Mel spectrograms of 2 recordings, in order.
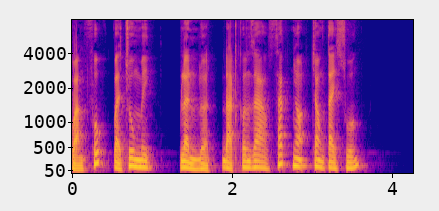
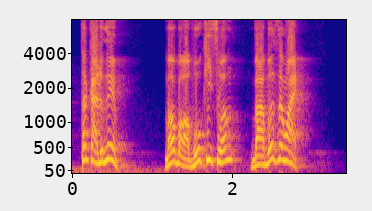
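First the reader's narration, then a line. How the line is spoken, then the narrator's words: Loud shout. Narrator (Vietnamese): Hàn Hạo hét lớn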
